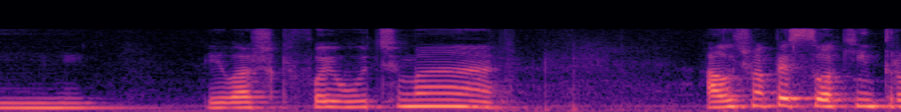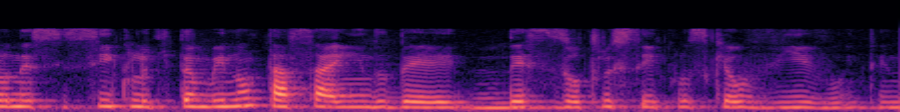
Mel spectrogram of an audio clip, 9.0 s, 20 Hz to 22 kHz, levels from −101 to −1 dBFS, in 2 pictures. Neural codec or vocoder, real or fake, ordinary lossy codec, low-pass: none; real; none; none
